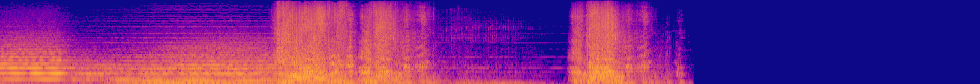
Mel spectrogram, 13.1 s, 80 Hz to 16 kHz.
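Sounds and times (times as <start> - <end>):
held brass chord: 0.0 - 7.6
lion roaring: 3.6 - 9.3.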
